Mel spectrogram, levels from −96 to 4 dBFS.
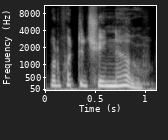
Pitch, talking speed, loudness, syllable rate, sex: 165 Hz, 270 wpm, -16 LUFS, 5.3 syllables/s, male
